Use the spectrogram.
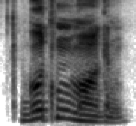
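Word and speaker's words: Guten Morgen: তবে কিছুটা সম্ভব সেটা চেষ্টা আমরা করেছি গুটন গুটন মর্গেন গুটন মর্গন্যা মর্গন সুপ্রভাত যেটা বলি আমরা গুটন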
